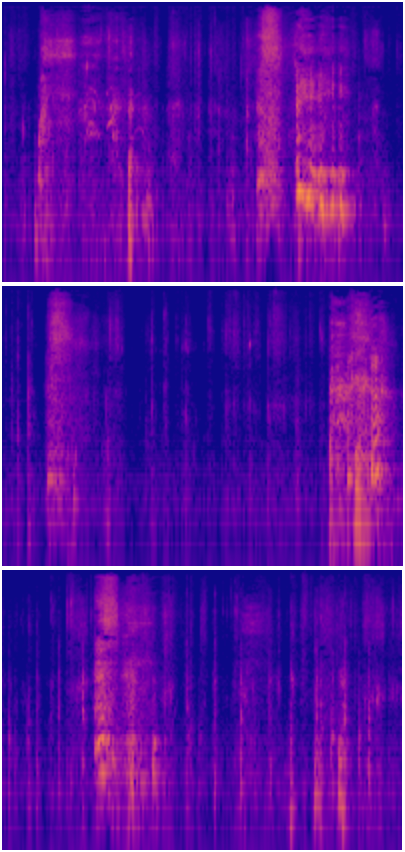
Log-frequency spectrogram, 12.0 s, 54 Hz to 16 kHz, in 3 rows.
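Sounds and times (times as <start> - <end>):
dog chewing clicks: 9.6 - 12.0.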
